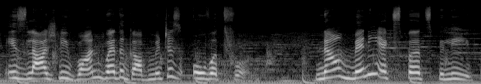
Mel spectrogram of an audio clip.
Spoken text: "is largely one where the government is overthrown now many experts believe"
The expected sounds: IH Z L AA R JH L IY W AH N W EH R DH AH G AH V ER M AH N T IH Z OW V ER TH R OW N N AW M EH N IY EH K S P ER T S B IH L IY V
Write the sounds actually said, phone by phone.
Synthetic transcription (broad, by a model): IH Z L AA R JH L IY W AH N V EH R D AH G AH V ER M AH N T IH Z OW V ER T R OW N N AW M EH N IY EH K S P ER T S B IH L IY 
